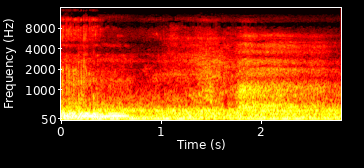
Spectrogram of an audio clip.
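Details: A Chow Chow dog gives one low, rumbling snore, then quieter breathing follows; snoring.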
